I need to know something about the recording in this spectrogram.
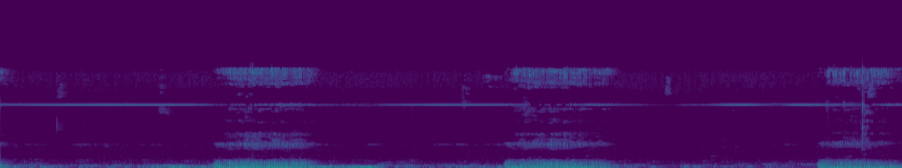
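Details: Snoring of Pak Pak, a cat dozing beneath the stove, one of twelve looked-after cats: three long, rasping, low snores of about a second each, spaced nearly three seconds apart, with soft room hum in the gaps.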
